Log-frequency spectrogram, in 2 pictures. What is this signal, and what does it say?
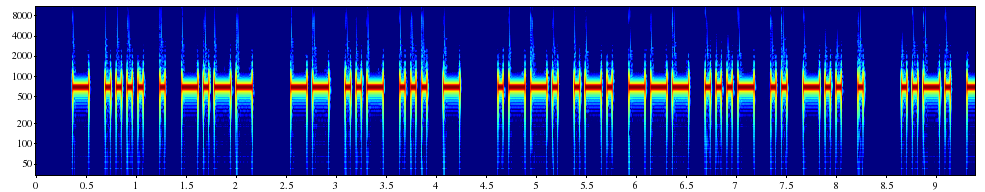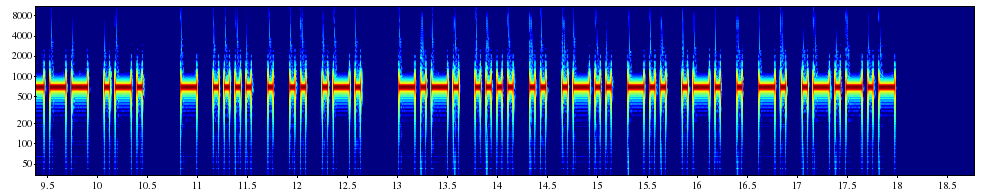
Morse code, heard as a keyed tone, about 21 wpm, 700 Hz. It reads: THEY MUST PROVIDE FOR THEIR CHILDREN.
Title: Sentences from Top 1000 Words - Review Part 3 - 22wpm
